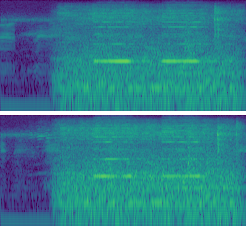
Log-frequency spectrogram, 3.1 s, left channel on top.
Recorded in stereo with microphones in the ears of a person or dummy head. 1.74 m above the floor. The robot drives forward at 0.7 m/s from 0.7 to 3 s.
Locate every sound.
1.2 s an alarm: 10° right (ahead or behind), 6 m; by 2.7 s 15° right (ahead or behind), 5 m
